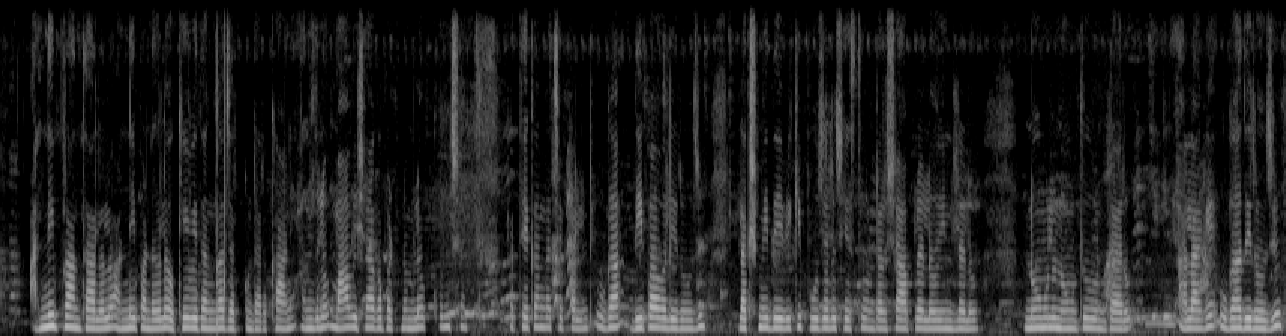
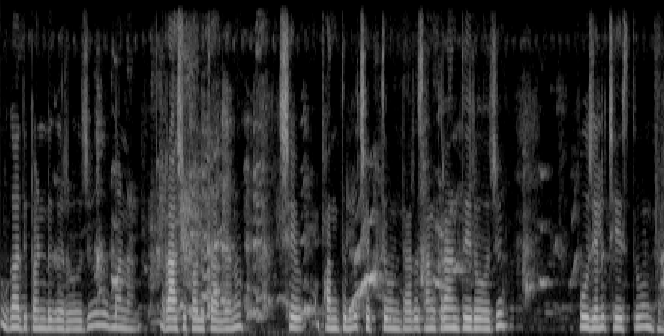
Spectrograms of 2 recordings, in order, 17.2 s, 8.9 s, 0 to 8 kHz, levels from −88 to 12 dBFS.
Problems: background sounds at intervals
